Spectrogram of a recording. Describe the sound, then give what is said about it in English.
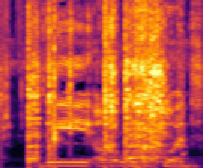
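Chicken, meat and pomo being stirred in a cooking pot, with a utensil scraping and clanking against the metal. Several sharp knocks and brief ringing tones come between the scrapes. “So yeah, we are going to stir it together like this. All right, so we are stirring.”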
